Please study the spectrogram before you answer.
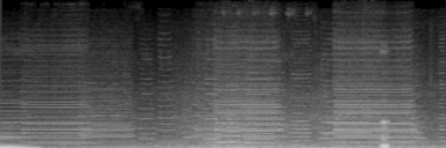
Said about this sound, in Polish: A co to jest? Co to za hałasy? Czyżby pogotowie przyjechało do tej staruszki z dołu? Strasznie wyją.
